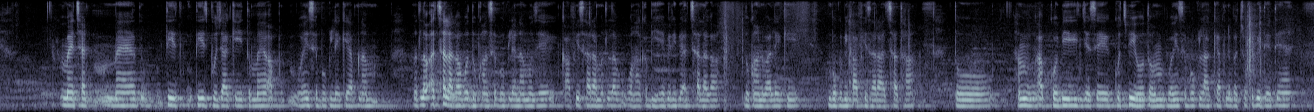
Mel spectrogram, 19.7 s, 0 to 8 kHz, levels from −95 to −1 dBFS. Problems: constant background noise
